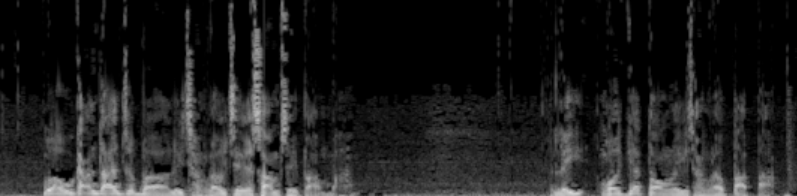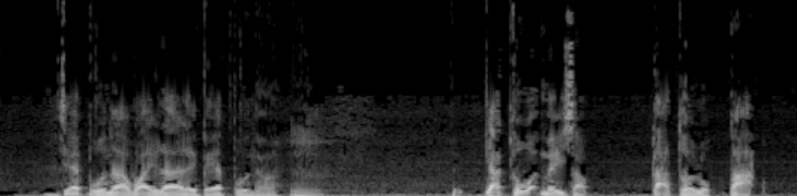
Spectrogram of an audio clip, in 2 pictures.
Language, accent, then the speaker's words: Cantonese; Hong Kong; 即係冇我哋香港人咁多創意啊，同埋咁反叛嘅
